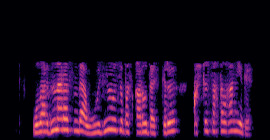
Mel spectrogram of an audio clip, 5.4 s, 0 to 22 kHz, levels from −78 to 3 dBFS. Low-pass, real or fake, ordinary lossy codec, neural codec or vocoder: 3.6 kHz; fake; MP3, 16 kbps; codec, 44.1 kHz, 3.4 kbps, Pupu-Codec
